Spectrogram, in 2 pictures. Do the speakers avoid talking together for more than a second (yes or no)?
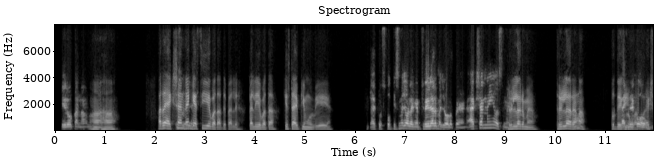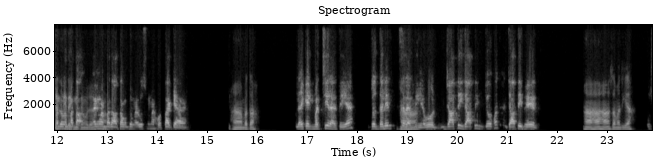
no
